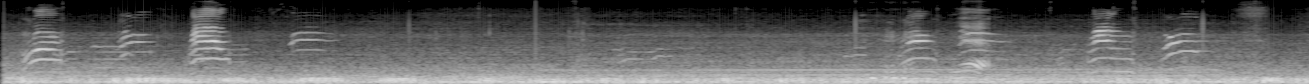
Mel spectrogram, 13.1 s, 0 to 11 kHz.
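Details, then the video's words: Munchkin cat on its first ride, scared or excited, giving short rising-falling meows in quick bursts of four, a quiet stretch with faint calls, then another run of five, over a steady low vehicle rumble. "Munchkin cat.. scared or excited!! 1st time on ride"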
